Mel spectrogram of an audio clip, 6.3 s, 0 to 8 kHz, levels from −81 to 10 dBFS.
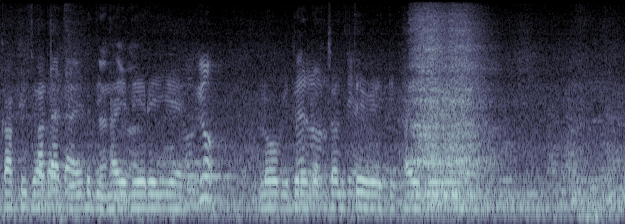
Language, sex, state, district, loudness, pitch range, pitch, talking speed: Hindi, male, Rajasthan, Bikaner, -16 LUFS, 140-145 Hz, 145 Hz, 155 wpm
